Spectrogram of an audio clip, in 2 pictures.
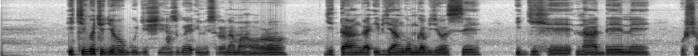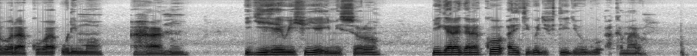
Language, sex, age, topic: Kinyarwanda, male, 18-24, finance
